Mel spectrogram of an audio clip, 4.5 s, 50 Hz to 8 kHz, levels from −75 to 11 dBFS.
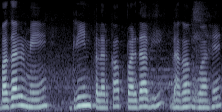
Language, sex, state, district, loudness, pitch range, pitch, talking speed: Hindi, female, Madhya Pradesh, Katni, -16 LUFS, 185-225 Hz, 200 Hz, 135 wpm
